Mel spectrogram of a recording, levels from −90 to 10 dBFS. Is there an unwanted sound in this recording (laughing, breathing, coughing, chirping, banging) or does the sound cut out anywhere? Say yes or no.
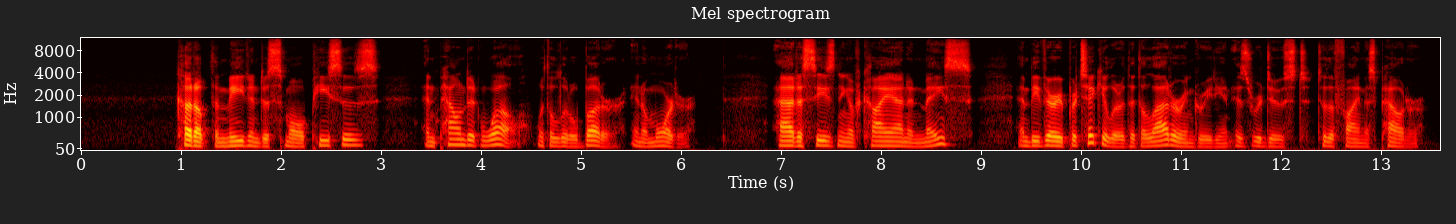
no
